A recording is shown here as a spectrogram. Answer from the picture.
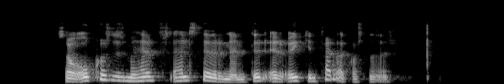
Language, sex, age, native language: Icelandic, male, 30-39, Icelandic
